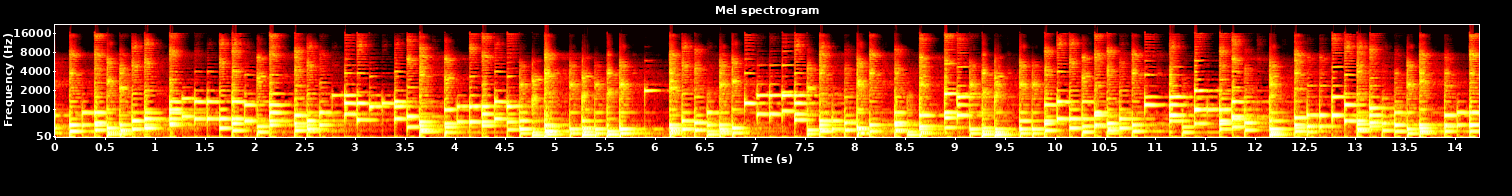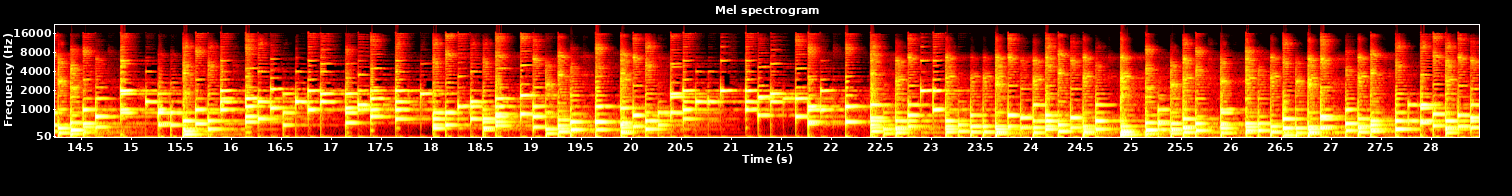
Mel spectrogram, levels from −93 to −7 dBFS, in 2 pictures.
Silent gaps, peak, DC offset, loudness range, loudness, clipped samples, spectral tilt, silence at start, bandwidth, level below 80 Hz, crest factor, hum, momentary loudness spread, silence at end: none; 0 dBFS; 1%; 1 LU; -11 LUFS; 0.2%; -5.5 dB/octave; 0 s; 17 kHz; -32 dBFS; 12 dB; none; 3 LU; 0 s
